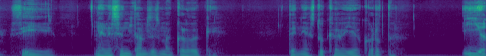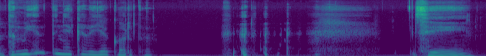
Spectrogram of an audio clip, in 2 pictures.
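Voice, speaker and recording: A man's voice: lowish voice, huge pitch swings, slow pace, long pauses, mellow, slightly rough, dry recording. A young man improvising an ASMR boyfriend roleplay, rambling chattily and laughing often into a close mic. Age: young adult.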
